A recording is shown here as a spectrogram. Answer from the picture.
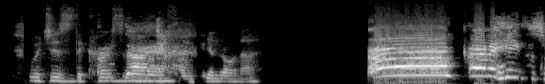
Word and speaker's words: La Llorona: Yolena. Okay, sure. Yeah. Wait. Sorry. One more time for me. One more time for me. La Llorona. I wish they would have pronounced it like that in the movie.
